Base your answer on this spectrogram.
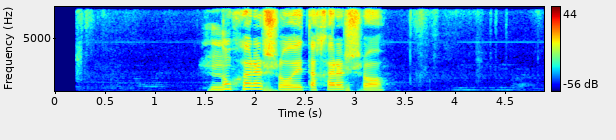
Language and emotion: Russian, positive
